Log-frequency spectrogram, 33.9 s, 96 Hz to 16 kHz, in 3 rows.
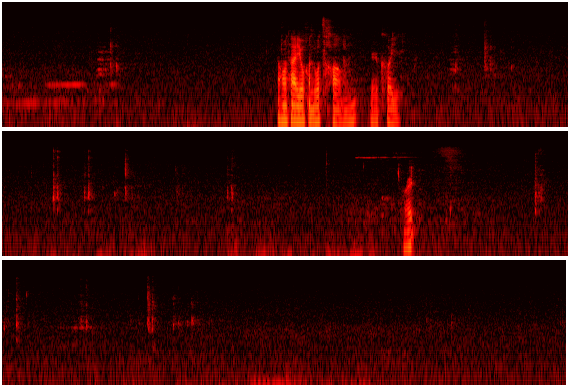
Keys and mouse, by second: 0.2-2.2 middle drag, 2.2 shift+d, 4.7 middle click, 5.6 s, 6.4 middle click, 6.8 g, 8.3 middle click, 9.0 s, 9.6 r, 10.8-13.0 middle drag, 13.0 Tab, 13.5 click, 13.8 g, 14.6 click, 14.8 g, 15.9 Tab, 16.2-20.3 middle drag, 20.3 click, 20.5-24.3 middle drag, 24.3 Tab, 25.4 click, 25.5 l, 25.8 middle click, 26.4 g, 31.3-32.6 shift+middle drag, 32.6 click, 32.8 middle click, 33.5 click.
